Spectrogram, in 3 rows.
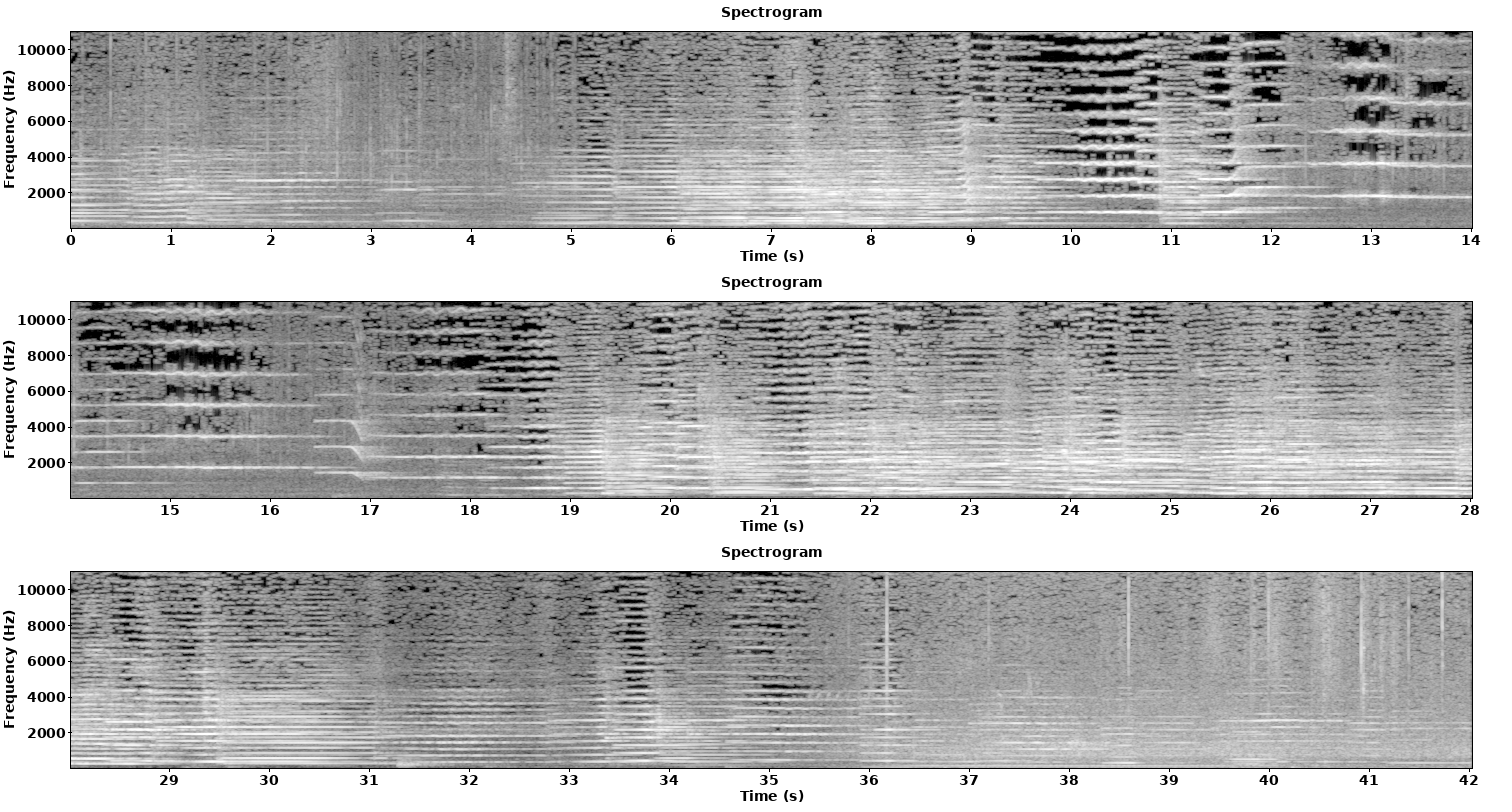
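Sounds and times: violin playing classical melody: 0.0s - 42.0s
low steady tone: 35.4s - 42.0s.

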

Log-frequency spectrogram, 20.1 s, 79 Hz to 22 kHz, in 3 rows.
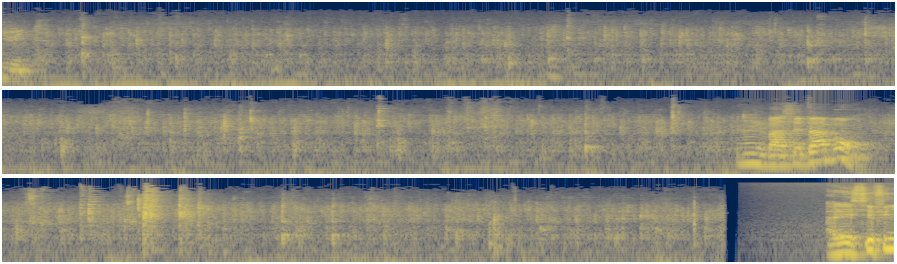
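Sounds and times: hot oil sizzling and bubbling: 0.0s - 19.6s
forks and knives clinking on plates: 13.6s - 16.0s.

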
